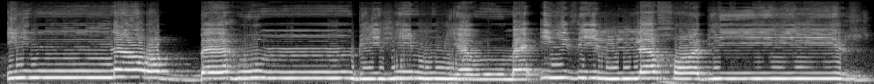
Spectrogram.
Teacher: Et je remonte au niveau du ra. Je remonte le fond de la langue pour bien emphasiser le ra ici qui est à la fin de ce verset.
